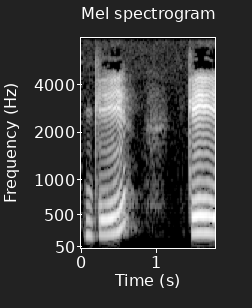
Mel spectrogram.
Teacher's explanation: the H itself is not pronounced it just makes the vowel sound a bit longer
